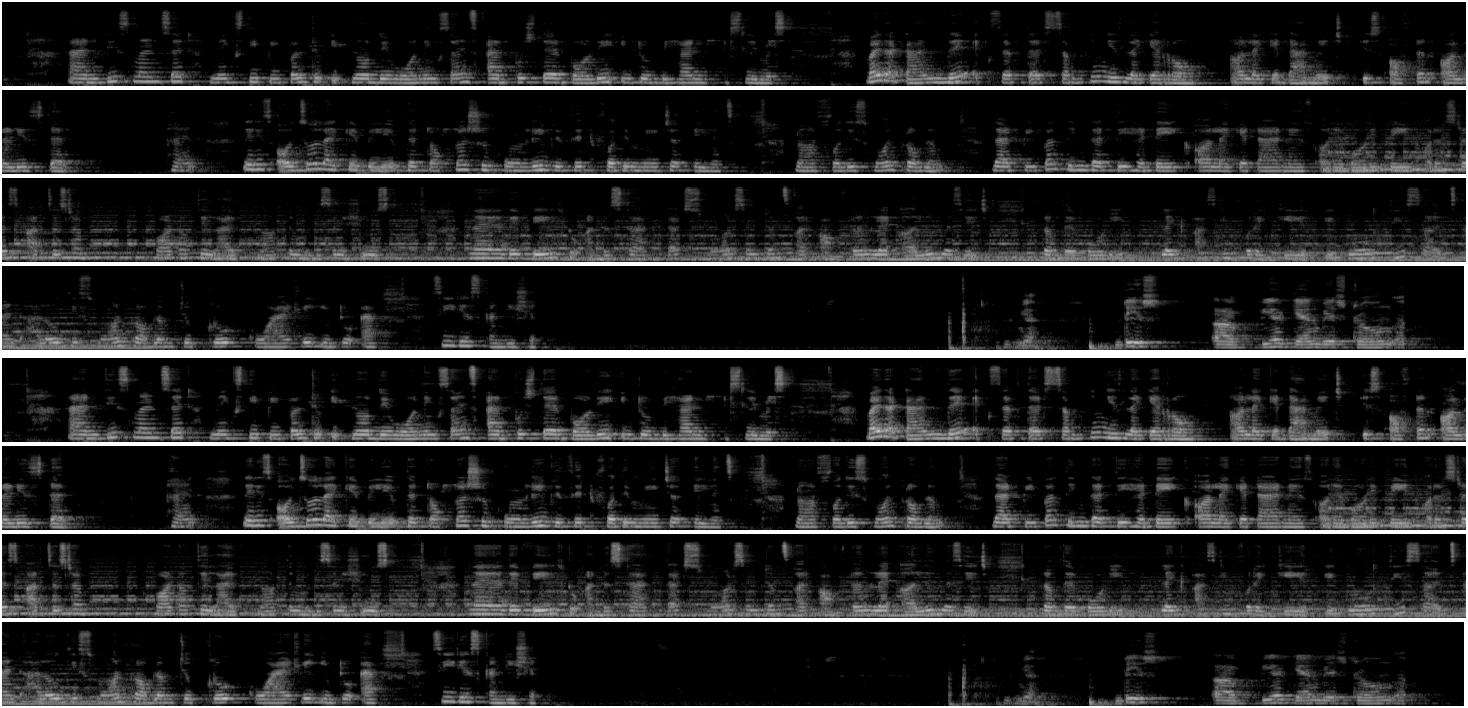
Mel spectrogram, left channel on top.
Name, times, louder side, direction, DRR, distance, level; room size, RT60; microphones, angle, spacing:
voice 1, 0.2-15.4 16.3-21.8 22.1-30.3 30.8-40.6 40.9-49.3, right 2 dB, 35° right, 0.9 m, -32 dB
sound 1, 27.8-45.3, equal, 5° right, 1.8 m, -38 dB
voice 2, 53.9-54.3 54.6-55.5 56.0-57.9, left 2 dB, 75° left, 2.0 m, -33 dB
23.0 x 19.5 x 9.7 m
head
